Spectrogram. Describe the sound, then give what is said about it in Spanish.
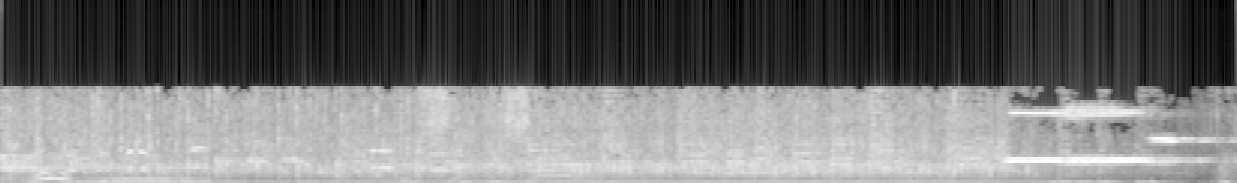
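Loud, sustained applause from an audience welcoming Luis Pérez, governor of Antioquia, runs throughout, with music playing underneath and a few whistles and cheers rising over the clapping. “Recibamos con un fuerte aplauso al señor Luis Pérez.”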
